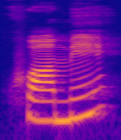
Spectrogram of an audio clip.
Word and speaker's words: Kwame: So Nkrumah, this is uh, Kwame Nkrumah. Nkrumah, this is Nkrumah pronounced, who was a son of a goldsmith and himself a teacher, was active in the independence.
